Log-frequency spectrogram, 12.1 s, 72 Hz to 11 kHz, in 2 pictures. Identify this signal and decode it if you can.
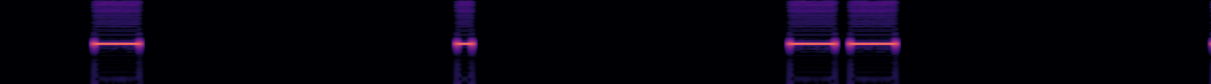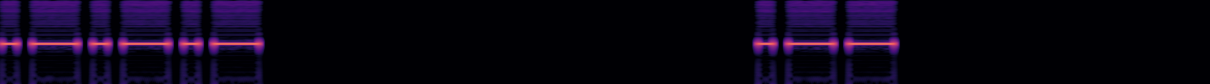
Morse code, heard as a keyed tone, about 16 wpm, spaced as for 5 wpm, 800 Hz. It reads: TEM. W
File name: Technical Subjects / Technical Subjects-mp3s / Sw Pwr Sup @5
